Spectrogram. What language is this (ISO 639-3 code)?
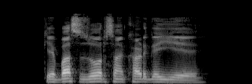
xhe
